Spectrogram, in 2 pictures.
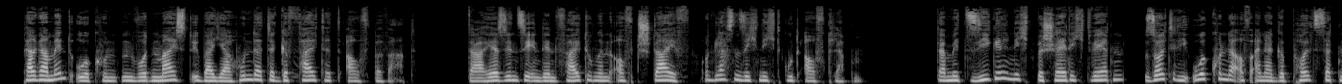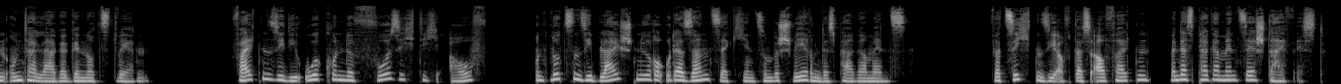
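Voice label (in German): Erklärfilm Pergamenturkunden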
